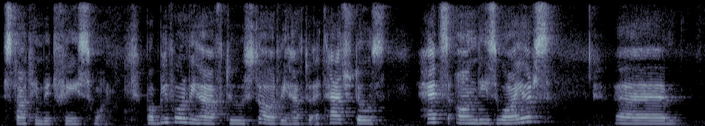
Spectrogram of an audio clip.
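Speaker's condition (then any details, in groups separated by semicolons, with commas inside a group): No condition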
